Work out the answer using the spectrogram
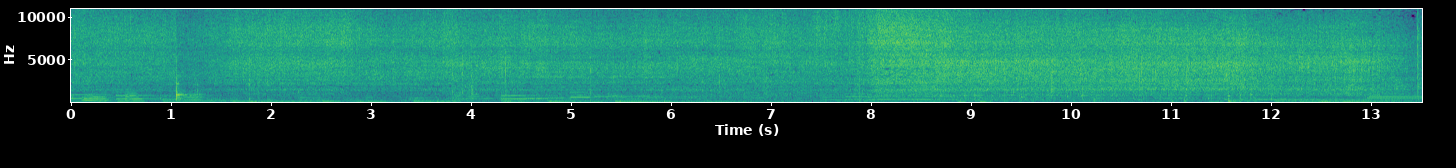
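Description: Rice and seasonings sizzling as they fry in hot oil in a pan while being stirred, the sizzle growing louder about eight seconds in.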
